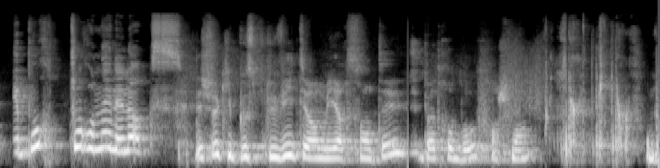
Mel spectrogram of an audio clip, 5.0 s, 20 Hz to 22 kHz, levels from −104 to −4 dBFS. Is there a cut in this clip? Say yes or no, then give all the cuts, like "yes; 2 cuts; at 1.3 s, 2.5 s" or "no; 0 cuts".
yes; 2 cuts; at 1.4 s, 4.0 s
